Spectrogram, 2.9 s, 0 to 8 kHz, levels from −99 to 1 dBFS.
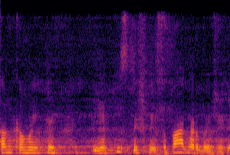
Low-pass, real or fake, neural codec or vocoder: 7.2 kHz; fake; codec, 24 kHz, 1 kbps, SNAC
